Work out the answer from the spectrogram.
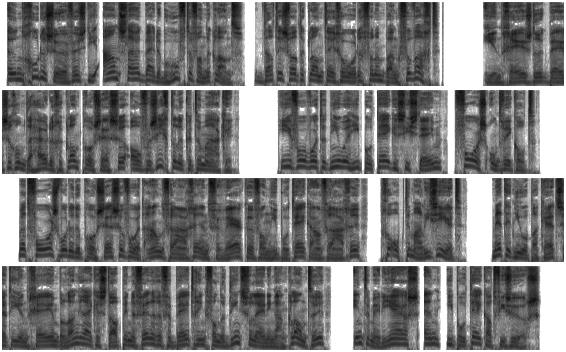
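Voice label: Dutch, male, corporate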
